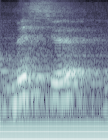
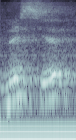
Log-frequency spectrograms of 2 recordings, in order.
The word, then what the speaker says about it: monsieur: on n on n la graphie on dans le mot monsieur monsieur c'est une prononciation de d'accord monsieur c'est clair parce que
